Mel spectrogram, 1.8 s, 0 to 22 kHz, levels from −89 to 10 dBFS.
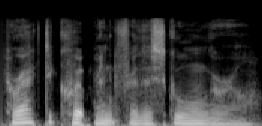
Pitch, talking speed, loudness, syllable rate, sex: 95 Hz, 170 wpm, -19 LUFS, 5.3 syllables/s, male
